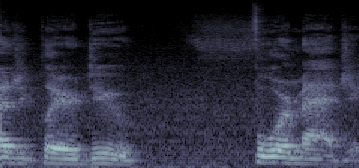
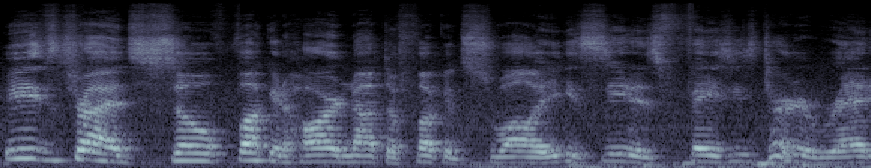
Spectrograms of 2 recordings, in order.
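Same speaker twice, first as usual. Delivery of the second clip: ordinary talk, nothing marked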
